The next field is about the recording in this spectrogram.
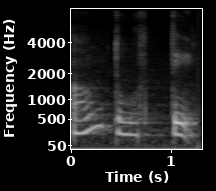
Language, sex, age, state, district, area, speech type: Punjabi, female, 18-30, Punjab, Fazilka, rural, spontaneous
